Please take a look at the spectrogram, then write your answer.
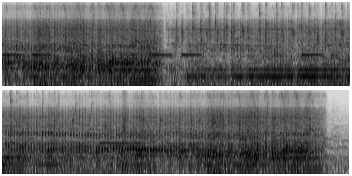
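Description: An air force helicopter roars steadily overhead above a hospital, showering flowers, its rotor thumping and engine droning loudly throughout, dipping briefly before building back up.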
